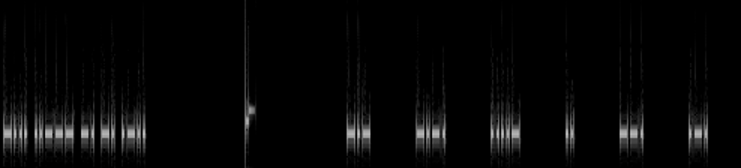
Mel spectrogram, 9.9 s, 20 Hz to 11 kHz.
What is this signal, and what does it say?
Morse code, heard as a keyed tone, about 34 wpm, spaced as for 17 wpm, 700 Hz. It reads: B2NNL KC4IGR
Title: USA Call Signs - 6 Characters - 6x Character Spacing - 35wpm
